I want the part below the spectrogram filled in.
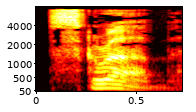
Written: scrub

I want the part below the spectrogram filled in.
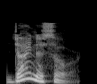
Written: dinosaur

